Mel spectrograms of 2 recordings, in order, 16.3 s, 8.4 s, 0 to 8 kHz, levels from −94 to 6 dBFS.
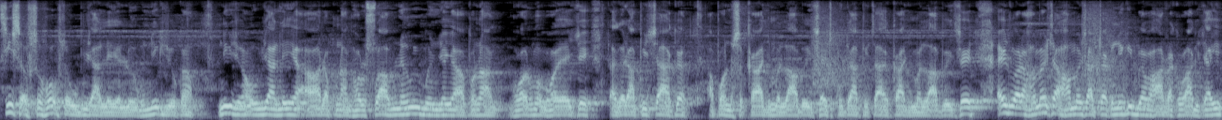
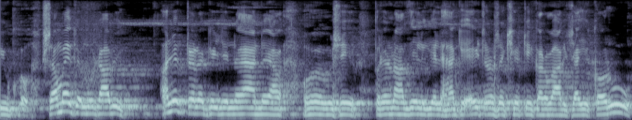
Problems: background sounds at intervals, background conversations at intervals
